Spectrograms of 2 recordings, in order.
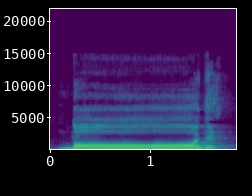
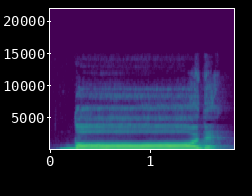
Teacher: দদের মাখরাজ জিহ্বার গোড়ার কিনারা সামনের উপরের দুই দাঁতের গোড়ার সঙ্গে লাগিয়ে উচ্চারিত হয়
